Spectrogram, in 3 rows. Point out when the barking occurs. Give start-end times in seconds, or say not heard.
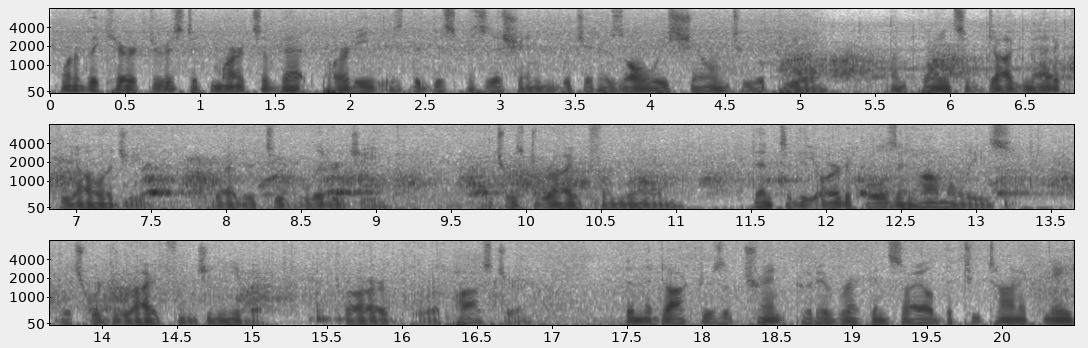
4.3-16.4.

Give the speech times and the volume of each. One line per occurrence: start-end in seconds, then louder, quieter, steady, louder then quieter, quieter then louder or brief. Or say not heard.
0.0-20.4 steady.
